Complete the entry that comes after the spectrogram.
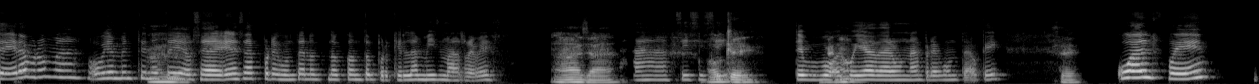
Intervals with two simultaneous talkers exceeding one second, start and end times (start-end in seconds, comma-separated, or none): none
